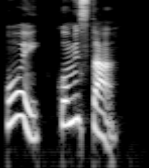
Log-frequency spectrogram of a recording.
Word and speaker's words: oi, como está: You should have said, oi, como está? Repeat after him.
